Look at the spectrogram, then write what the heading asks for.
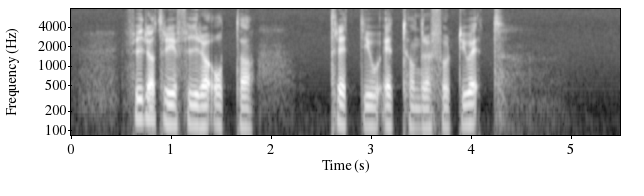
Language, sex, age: Swedish, male, 23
